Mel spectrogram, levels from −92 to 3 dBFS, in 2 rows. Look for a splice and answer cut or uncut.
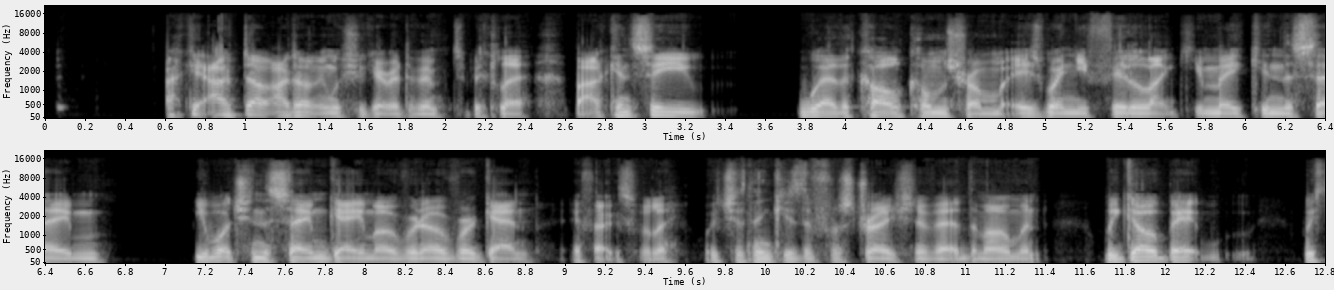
uncut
